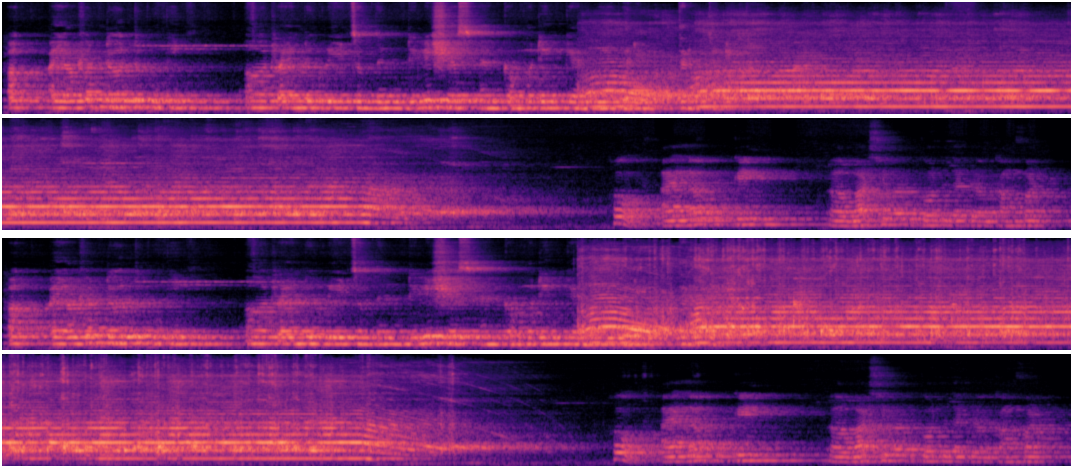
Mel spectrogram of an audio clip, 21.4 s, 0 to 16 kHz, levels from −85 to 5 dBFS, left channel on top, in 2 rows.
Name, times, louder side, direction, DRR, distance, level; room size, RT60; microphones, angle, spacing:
voice 1, 0.5-2.1 2.4-6.5 6.8-7.5 9.5-9.7 11.5-12.1, equal, 45° left, -1 dB, 1.4 m, -23 dB
Domestic sounds home sounds, 5.7-15.7 16.0-16.1, right 2 dB, 60° right, 0.6 m, -19 dB
voice 2, 16.8-18.5 18.9-21.2, equal, 10° left, -3 dB, 0.6 m, -30 dB
13.5 x 7.1 x 3.0 m, 2.2 s
head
